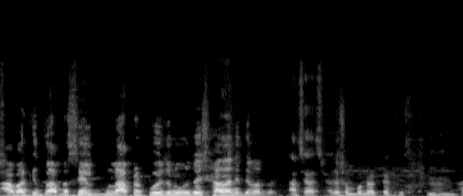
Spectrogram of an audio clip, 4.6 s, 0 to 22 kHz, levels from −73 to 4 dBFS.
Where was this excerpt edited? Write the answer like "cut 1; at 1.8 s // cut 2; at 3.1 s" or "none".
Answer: cut 1; at 3.5 s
